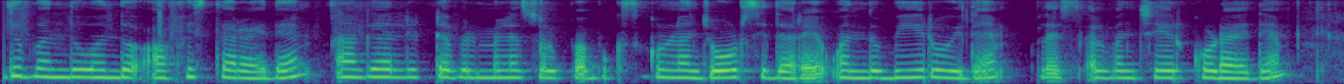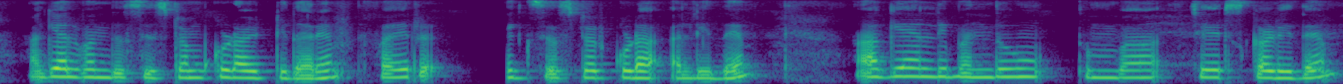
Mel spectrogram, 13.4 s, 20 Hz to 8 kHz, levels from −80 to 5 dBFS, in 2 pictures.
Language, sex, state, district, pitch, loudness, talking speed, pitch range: Kannada, female, Karnataka, Mysore, 255 Hz, -17 LUFS, 175 wpm, 245-275 Hz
